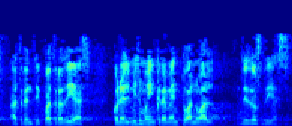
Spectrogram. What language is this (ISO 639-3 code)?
spa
